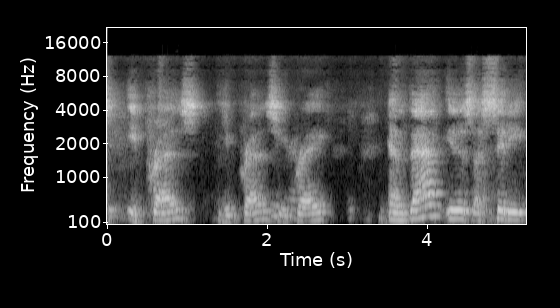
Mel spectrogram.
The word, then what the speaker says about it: Ypres: And he was a bishop of, how do you pronounce it? Ypres.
